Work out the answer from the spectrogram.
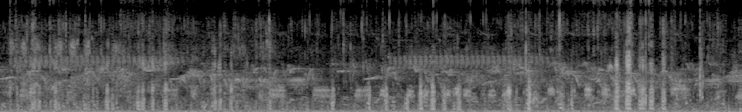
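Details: Dense, overlapping duck quacking throughout, loud and rasping, mixed with bright high-pitched birdsong and steady background noise.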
